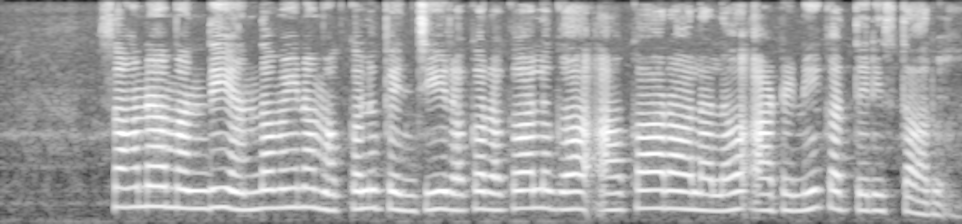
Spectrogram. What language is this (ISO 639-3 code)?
tel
